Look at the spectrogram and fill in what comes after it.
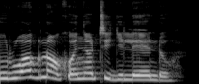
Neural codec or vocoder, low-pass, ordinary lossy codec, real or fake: none; none; none; real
